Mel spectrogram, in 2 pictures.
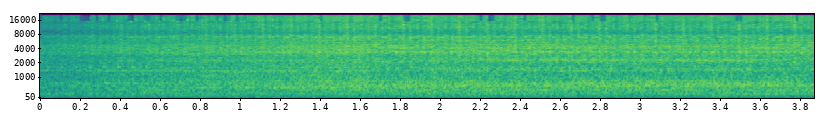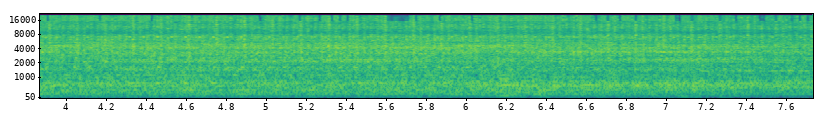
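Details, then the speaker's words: Toyota Isis ANM15 4WD automatic, 1AZ-FSE engine with 104,000 km, tested in Japan before dismantling: steady, even idle with no hunting or surging and a constant hiss, no smoke; normal idle, engine in excellent condition. "Двигатель в отличном состоянии. Работает ровно, оборотом не плавает"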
